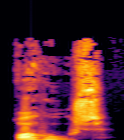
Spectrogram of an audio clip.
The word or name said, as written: råhus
